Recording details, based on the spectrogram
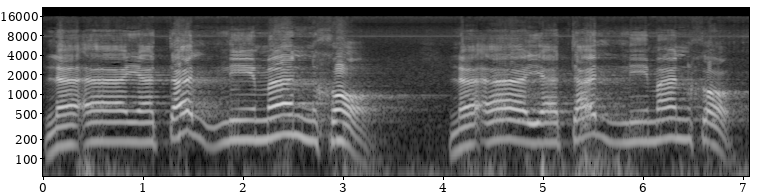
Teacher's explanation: idgham bila ghunnah, tak boleh dengun, tak mau baca la ayatan tambah ginnaning pula.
